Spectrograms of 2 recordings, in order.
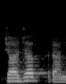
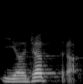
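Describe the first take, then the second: First: The word begins with a j sound. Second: The word begins with a y sound. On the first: The speaker calls it wrong. "যজত্রা নয়" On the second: The speaker calls it right. "ই অ বলবেন"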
